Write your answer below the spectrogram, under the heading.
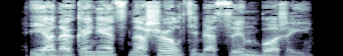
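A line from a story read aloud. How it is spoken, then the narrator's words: Booming solemn proclamation. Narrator (Russian): Зычным голосом провозгласил посредник бледного брата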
